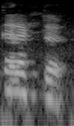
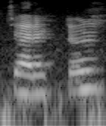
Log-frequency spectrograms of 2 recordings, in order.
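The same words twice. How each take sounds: First: The word begins with a k sound. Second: The word begins with a ch sound. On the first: The speaker calls it right. "उसको हम pronounce करेंगे as a क" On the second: The speaker calls it wrong. "अगर नहीं पता होगा कि इसका ओरिजिन क्या है"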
